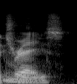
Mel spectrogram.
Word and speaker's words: Atreides: I want to say Atreides.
